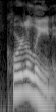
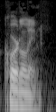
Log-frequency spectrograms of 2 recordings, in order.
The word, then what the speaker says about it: Coeur d'Alene: How's it pronounced? – Coeur d'Alene. – Coeur d'Alene. It's spelled C-O-E-U-R, and then D, and then apostrophe, whatever. – It's an apostrophe. – It's called. Then A-L-E-N-E.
